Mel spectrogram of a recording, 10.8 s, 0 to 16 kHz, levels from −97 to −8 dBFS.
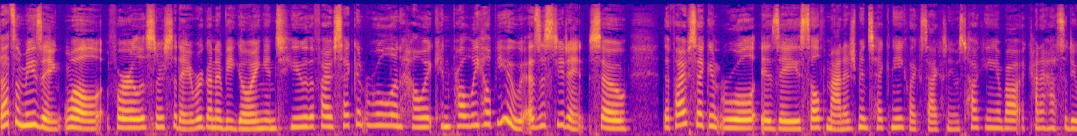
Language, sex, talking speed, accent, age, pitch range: English, female, 260 wpm, American, 10-29, 200-245 Hz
